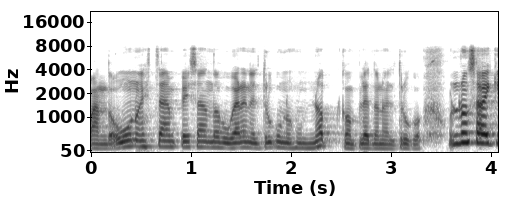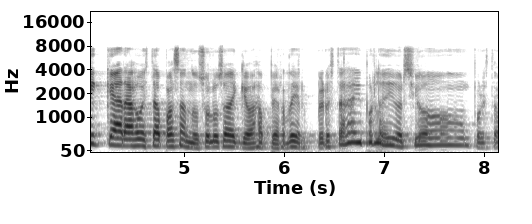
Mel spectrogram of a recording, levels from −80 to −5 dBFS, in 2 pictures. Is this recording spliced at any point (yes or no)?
no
